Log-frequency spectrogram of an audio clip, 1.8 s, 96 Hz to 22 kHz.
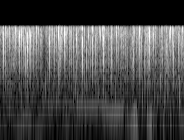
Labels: {"label": "biophony, cascading saw", "recorder": "SoundTrap 600 or HydroMoth"}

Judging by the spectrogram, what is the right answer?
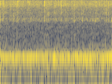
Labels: {"label": "anthrophony, boat engine", "recorder": "HydroMoth"}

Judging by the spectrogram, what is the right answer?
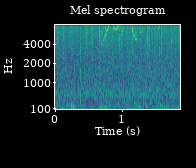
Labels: {"label": "biophony, dolphin", "recorder": "SoundTrap 500"}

